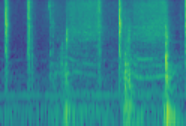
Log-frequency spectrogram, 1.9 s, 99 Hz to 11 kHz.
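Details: 1985 Jaguar XJS V12 revived after 30 years stored, corroded fuse box partly cleaned: short window motor whir between relay clicks and a thump at end of travel; power window runs up and down normally.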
